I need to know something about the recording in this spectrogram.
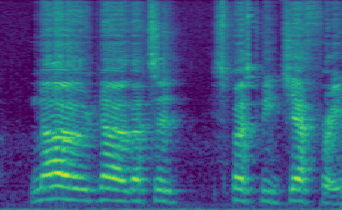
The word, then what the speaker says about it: Geoffrey: No, that's supposed to be Jeffrey."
